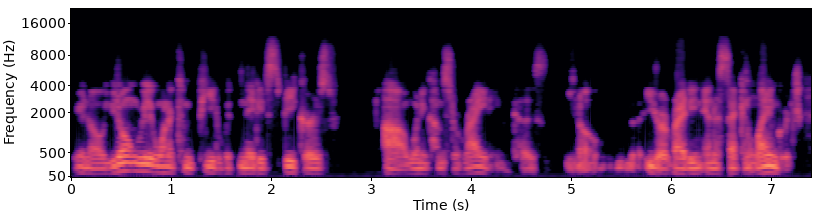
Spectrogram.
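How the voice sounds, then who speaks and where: A man's voice: on the low side, dry recording, rough recording. A man from China, a native Chinese speaker, giving earnest, reflective interview answers as a journalist and explaining his points conversationally.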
